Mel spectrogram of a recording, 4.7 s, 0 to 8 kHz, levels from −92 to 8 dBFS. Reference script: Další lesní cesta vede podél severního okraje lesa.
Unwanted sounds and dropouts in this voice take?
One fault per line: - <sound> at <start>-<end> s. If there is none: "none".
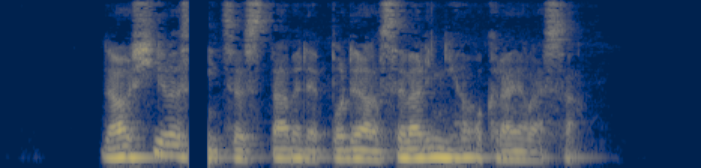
- dropout at 1.3-1.4 s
